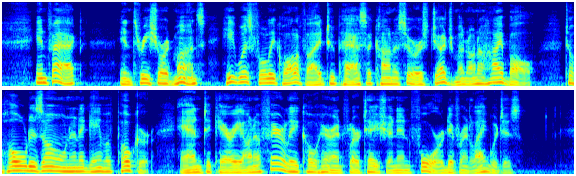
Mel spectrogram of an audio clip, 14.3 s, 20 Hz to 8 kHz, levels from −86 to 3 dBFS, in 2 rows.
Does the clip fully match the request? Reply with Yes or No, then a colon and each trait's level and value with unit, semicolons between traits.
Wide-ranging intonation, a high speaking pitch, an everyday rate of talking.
No: wide, 7.2 semitones; low, 115 Hz; average, 170 wpm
